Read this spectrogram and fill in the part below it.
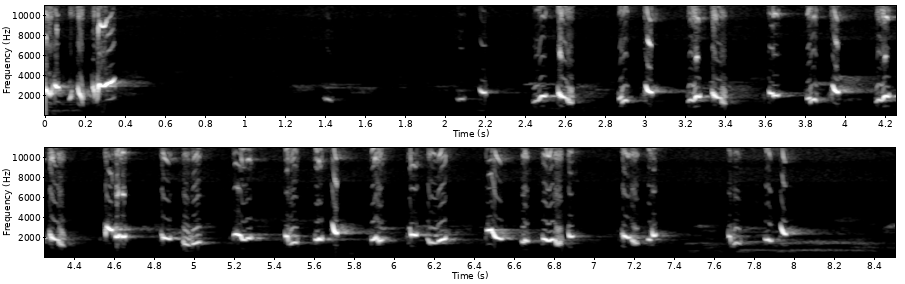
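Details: Yellow-vented bulbul singing loudly, a rough rapid song said to agitate rival bulbuls: a brief opening phrase, a pause, then a long run of quick, bubbly, chattering notes, several each second.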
